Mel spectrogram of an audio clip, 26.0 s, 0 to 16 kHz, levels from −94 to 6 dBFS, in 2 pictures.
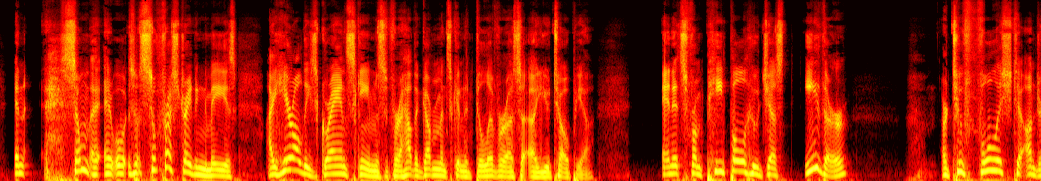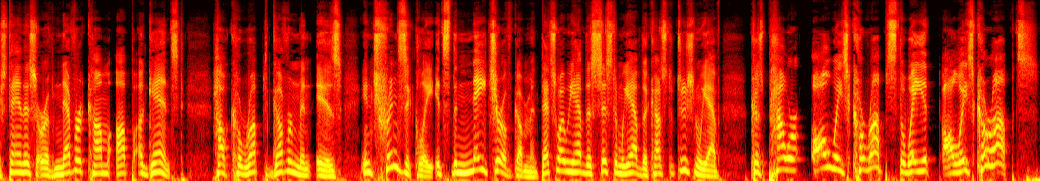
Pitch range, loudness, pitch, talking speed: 120-190 Hz, -18 LUFS, 160 Hz, 170 wpm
